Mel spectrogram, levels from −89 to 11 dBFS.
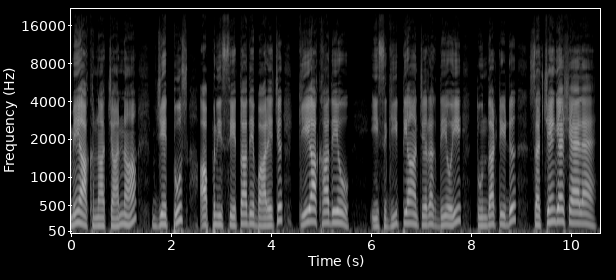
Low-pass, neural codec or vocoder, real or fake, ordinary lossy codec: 19.8 kHz; none; real; none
